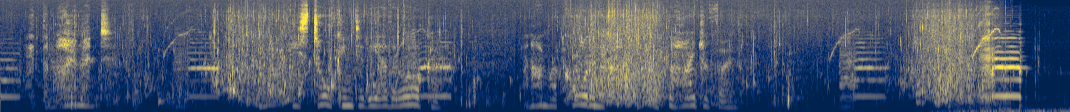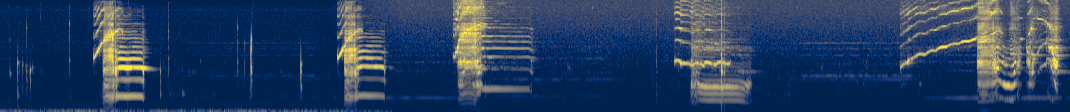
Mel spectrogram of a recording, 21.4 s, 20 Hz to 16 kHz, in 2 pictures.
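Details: Stranded orca in New Zealand, believed to be Koru, over 8 m and about 5 tons, scared and calling to its family after a researcher touches it, gives harsh, harmonic pulsed calls with sharp rising and falling sweeps.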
